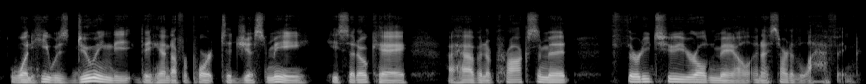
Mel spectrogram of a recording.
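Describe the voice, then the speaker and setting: A man's voice: low voice, no echo, studio quality. A man in his forties telling a story on a casual podcast, laid-back and swearing freely. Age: 40s. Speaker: podcast co-host and new EMT.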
